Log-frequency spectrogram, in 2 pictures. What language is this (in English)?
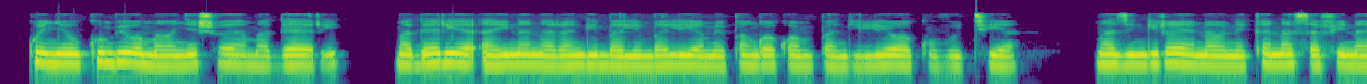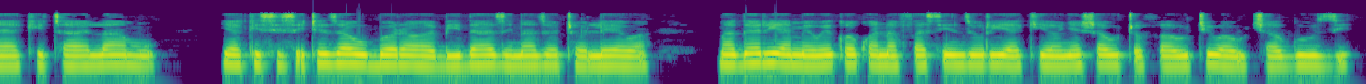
Swahili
